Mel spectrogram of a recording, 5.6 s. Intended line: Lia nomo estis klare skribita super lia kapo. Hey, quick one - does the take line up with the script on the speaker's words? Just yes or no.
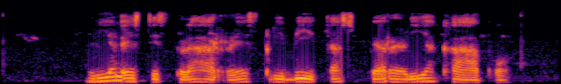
no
